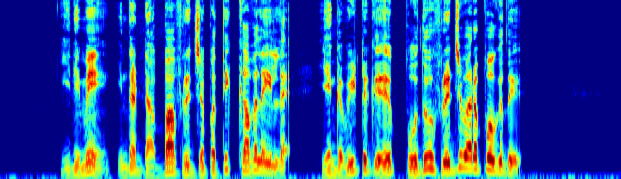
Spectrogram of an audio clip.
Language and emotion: Tamil, happy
